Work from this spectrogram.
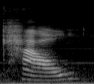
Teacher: When you combine two vowels together, you create a diphthong, which just means that you have a continuous change in the vocal tract. So it's kind of a curve between two vowels. So when you look at this, the word cow, you're actually getting this O and this U, these two back vowels, placed together.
